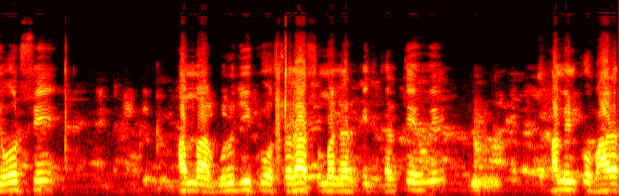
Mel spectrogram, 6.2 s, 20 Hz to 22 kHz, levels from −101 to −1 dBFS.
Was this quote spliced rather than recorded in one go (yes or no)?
no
